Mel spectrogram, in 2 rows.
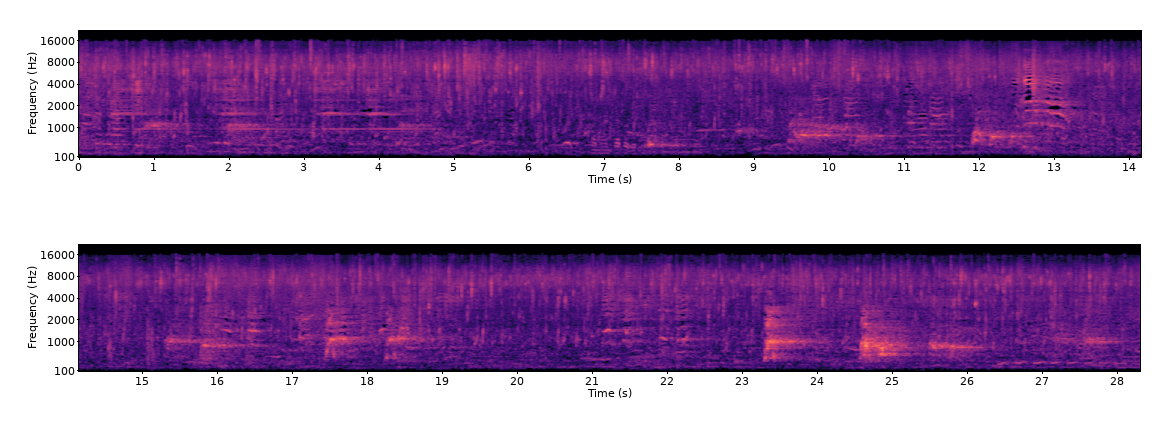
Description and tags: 20110220 museum.exterior
ambiance at the entrance of the Cordoba (S Spain) Archeological Museum, with water falling, bells, people talking, and small dog barkings. Recorded with PCM M10 recorder internal mics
